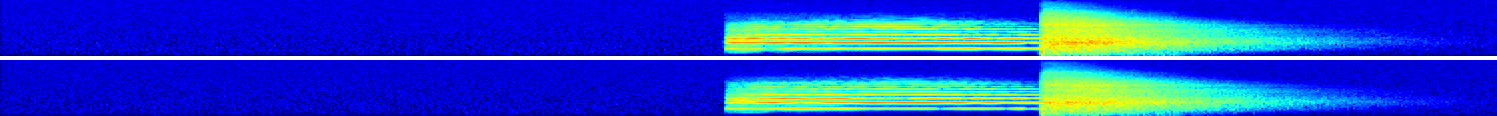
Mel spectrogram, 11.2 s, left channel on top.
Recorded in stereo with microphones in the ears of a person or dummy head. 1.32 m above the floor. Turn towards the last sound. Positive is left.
turn(degrees=20)  # may be behind; listen again after turning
